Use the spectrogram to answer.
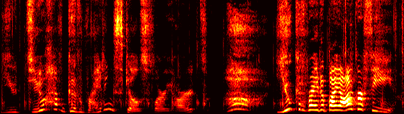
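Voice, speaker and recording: A woman voicing a bubbly, caring teenage girl pony in a fan audio drama, very expressive. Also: high voice, a little slow, full character voice. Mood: encouraging. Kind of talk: animated-fandom audio drama acting.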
